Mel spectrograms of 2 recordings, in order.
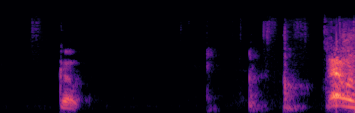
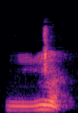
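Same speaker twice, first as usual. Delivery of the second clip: loud smacking kiss; kissing it better; 3 dB louder than usual. Real, not acted. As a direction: kiss the hurt away. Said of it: "Can we kiss it better?".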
